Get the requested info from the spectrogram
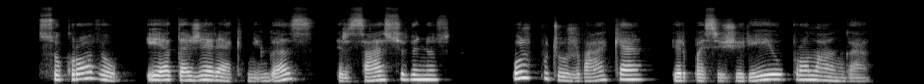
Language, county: Lithuanian, Kaunas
